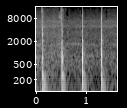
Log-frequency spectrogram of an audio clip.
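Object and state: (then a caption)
Dead hickory trunk with loose bark. Four short, dull thumps on the lower trunk of a dead hickory tree with loose bark, each dying away almost at once with a mid-pitched knock and no ring. The trunk doesn't sound great, but it could be worse.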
